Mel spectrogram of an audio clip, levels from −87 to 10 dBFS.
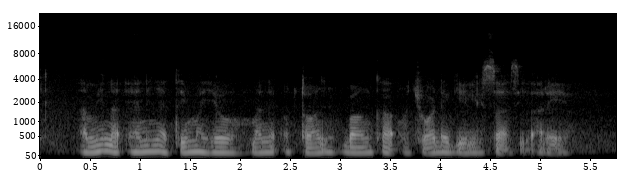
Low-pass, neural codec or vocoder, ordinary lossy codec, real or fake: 14.4 kHz; none; none; real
